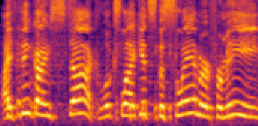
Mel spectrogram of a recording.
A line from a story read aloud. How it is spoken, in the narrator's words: she could still be heard on the bullhorn yelling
